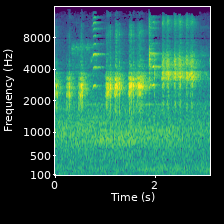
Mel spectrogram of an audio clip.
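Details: Marsh warbler singing a fast medley of chirps, thin high whistles and scratchy trills, notes tumbling together with little pause.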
